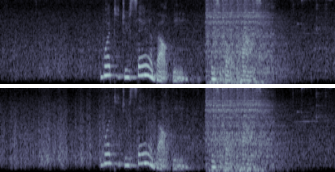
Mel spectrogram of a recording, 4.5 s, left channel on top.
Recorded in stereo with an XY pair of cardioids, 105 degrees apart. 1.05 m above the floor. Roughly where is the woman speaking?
Ahead left.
